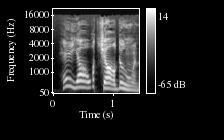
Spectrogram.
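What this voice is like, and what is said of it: Put-on Southern accent. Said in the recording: “it was like a southern accent”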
